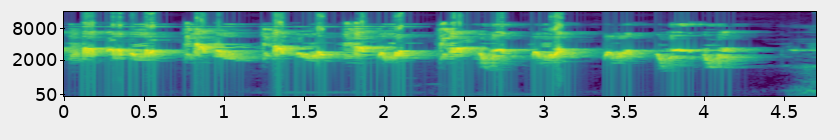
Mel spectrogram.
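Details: White-rumped shama after moulting, singing steadily: bright whistled phrases repeated roughly every half second, each with a slurred downward or upward turn, ending in a short lone whistle.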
